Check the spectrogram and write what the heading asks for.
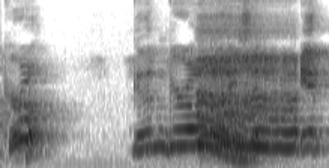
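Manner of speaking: put-on high sassy girl voice; sassy diva voice. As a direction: camp it up, way up high. Playful sassy bit about money.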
